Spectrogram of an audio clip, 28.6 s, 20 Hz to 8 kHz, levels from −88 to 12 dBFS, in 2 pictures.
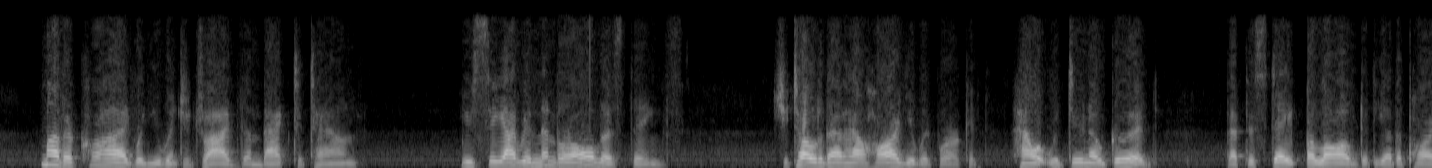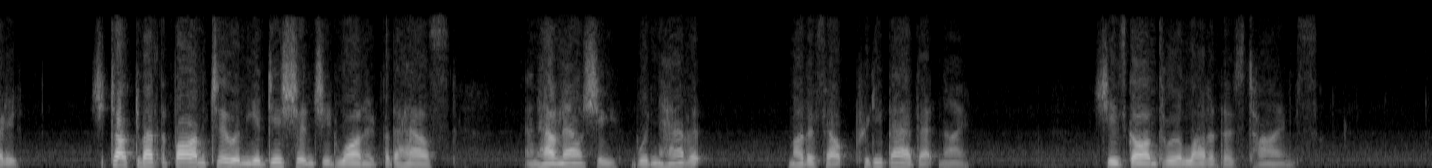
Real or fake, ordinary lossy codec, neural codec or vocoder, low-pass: real; MP3, 64 kbps; none; 7.2 kHz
